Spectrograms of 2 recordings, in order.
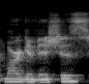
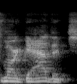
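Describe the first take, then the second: First: The name ends with a 'vicious' sound. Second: The name ends with a short 'vich' sound. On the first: The speaker calls it wrong. "I always want to call him Margavicious" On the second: The speaker calls it right. "it's Margavich is it's something. It's closer to that"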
